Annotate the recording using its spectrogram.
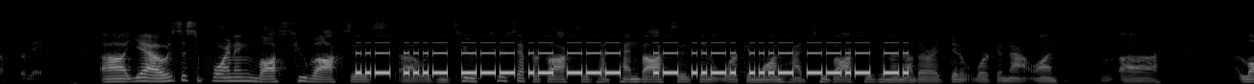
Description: Morse code, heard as a keyed tone, machine-sent, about 25 wpm, 540 Hz, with speech in English. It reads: UVOAO AFVQN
